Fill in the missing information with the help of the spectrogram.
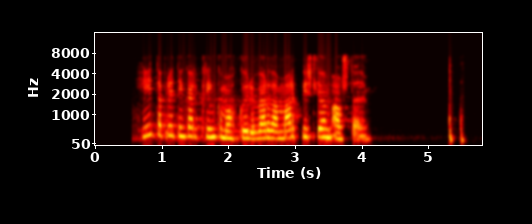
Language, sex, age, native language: Icelandic, female, 20-29, Icelandic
